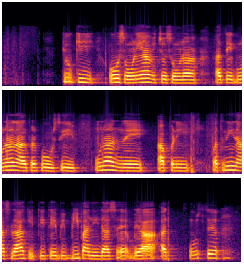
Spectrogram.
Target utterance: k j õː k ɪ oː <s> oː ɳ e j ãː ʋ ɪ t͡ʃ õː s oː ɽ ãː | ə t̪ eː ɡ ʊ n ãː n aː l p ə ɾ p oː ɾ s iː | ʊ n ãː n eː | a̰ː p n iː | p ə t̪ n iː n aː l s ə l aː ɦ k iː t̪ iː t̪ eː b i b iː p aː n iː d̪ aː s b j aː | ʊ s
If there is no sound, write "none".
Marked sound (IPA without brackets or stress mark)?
s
